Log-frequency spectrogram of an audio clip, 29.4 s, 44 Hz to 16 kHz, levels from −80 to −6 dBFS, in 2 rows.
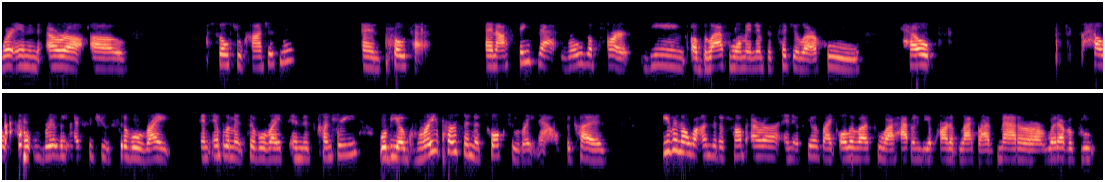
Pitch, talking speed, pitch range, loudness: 205 Hz, 150 wpm, 190-225 Hz, -23 LUFS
